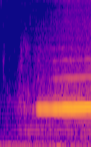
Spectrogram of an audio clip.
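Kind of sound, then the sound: sound effect, whistling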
